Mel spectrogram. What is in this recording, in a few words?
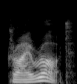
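"dry rot", British English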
